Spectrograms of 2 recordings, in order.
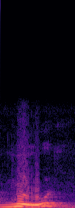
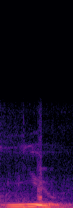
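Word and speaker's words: mu: that but it's it's it's supposed to sound like a cat not like a cow not moo it is Mew so uh with that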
